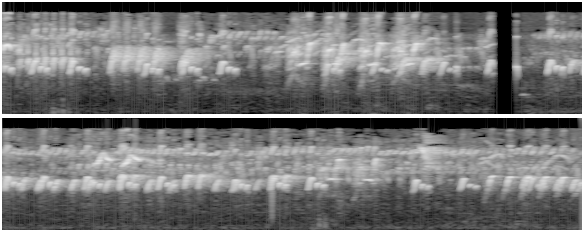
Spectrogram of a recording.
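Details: Trapping lure of mixed birdsong: busy high twittering and upslurred chirps from many birds, broken by a brief silent gap near the middle before the same chorus resumes.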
